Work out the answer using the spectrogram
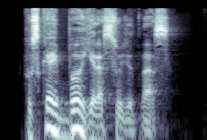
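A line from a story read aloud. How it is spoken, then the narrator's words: Quiet man. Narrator (Russian): негромко сказал мужчина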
